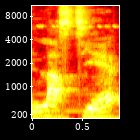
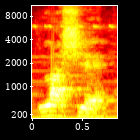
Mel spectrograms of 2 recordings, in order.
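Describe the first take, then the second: First: A clear t sound ends the first word. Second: The words join with a sh sound. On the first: "with a T at the end of the word" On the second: "they're going to have the sound sh"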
